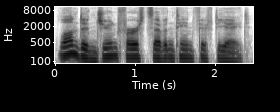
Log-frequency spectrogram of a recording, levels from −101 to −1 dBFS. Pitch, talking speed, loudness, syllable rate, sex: 135 Hz, 145 wpm, -17 LUFS, 4.8 syllables/s, male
